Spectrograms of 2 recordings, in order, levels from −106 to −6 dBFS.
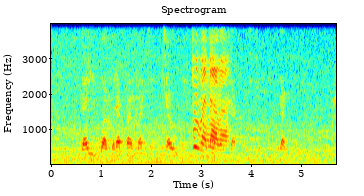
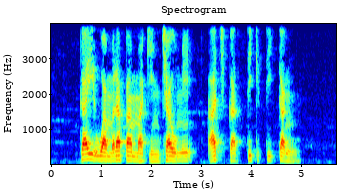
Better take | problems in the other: second | background sound (Subway, metro, underground); 2 dB above the speech // room echo; dies away in 1.2 s

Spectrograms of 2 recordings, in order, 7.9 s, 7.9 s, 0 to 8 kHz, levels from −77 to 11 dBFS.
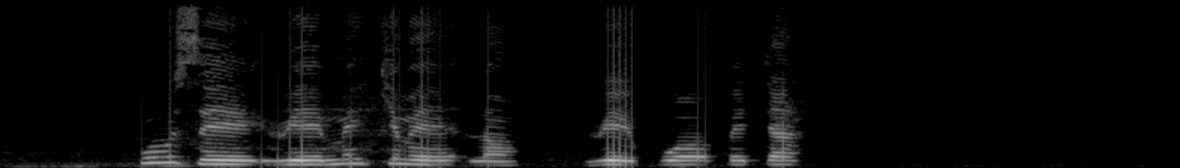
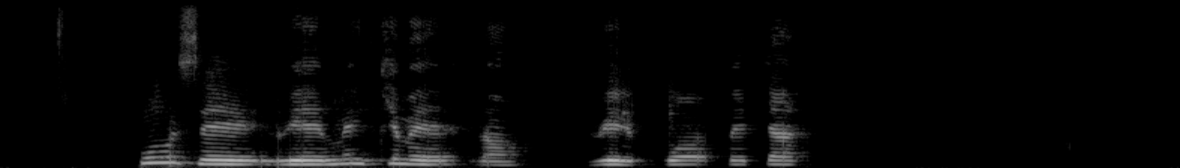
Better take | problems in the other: first | noise reduction (neural mask model DeepFilterNet 3)

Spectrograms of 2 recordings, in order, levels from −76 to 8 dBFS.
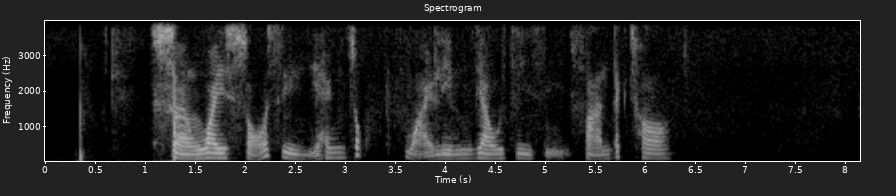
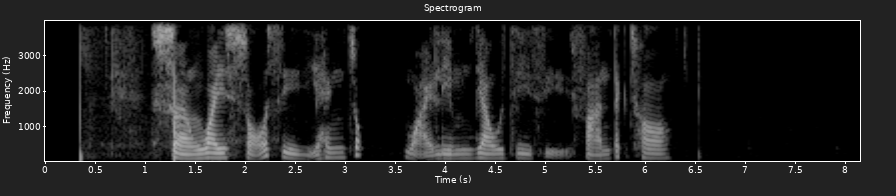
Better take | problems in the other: second | noise reduction (neural mask model Resemble Enhance denoiser)

